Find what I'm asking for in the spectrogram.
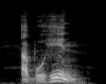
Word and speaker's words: abuhin: Nowadays, we use the Tagalog word abuhin.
